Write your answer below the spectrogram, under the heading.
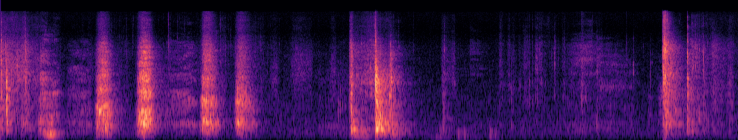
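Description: Irregular clicks and knocks of plastic and metal as the lens holder and lens plate of an old welding helmet are worked loose by hand and pulled out of the shell.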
